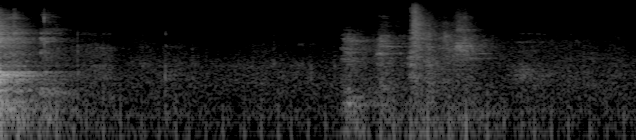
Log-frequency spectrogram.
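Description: A man speaks slowly and calmly into a microphone in a reverberant hall.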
